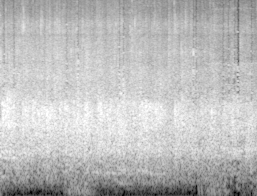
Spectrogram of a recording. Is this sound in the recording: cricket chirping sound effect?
no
